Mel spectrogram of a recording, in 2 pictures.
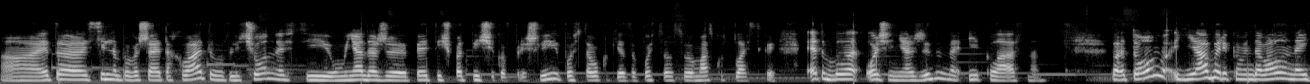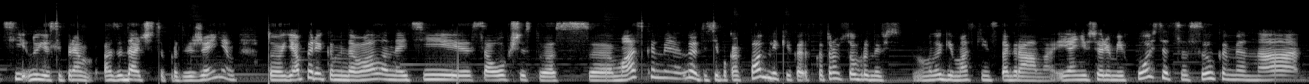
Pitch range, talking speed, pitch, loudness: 195-230 Hz, 150 wpm, 210 Hz, -17 LUFS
